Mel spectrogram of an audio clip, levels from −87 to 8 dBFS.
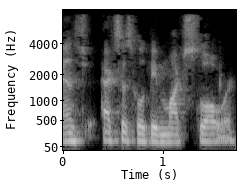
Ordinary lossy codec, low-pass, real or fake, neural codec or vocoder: MP3, 32 kbps; 7.2 kHz; real; none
